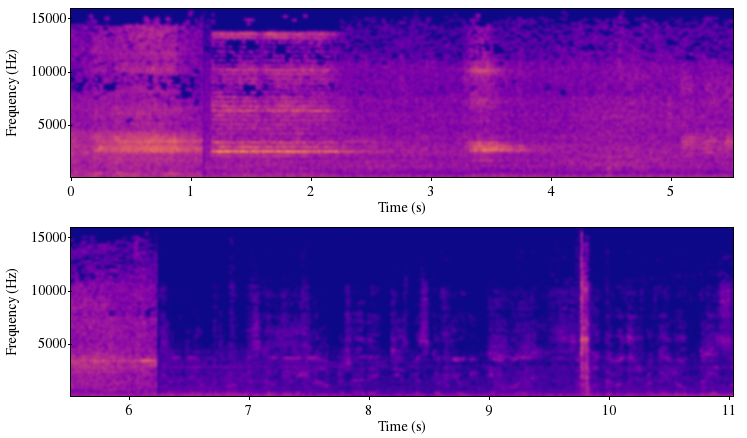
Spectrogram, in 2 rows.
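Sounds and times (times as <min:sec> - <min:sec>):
vehicle rumble: 0:00.0 - 0:11.0
car road noise from inside: 0:06.2 - 0:11.0.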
